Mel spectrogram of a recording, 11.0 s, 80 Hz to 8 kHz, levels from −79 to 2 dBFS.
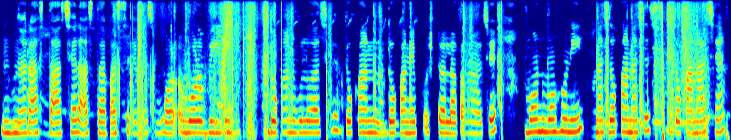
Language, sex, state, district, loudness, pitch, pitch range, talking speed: Bengali, female, West Bengal, Malda, -16 LUFS, 245 Hz, 235-255 Hz, 120 wpm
